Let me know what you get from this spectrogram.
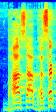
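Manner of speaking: loud, sharp scolding of भाषा भसक; furious guru calling up from the well; angry rebuke. Retold or imitated. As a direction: snap भाषा भसक at the foolish student. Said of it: "गुरुजी को बहुत गुस्सा आया".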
